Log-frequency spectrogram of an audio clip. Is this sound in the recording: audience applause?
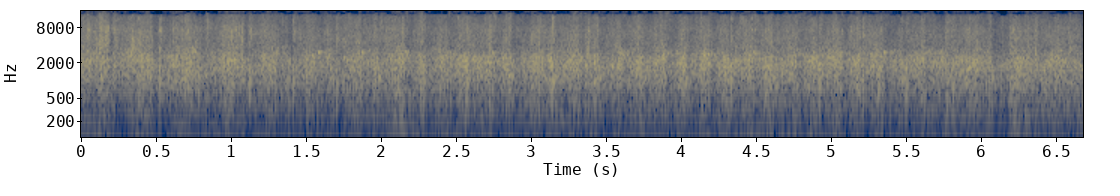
yes

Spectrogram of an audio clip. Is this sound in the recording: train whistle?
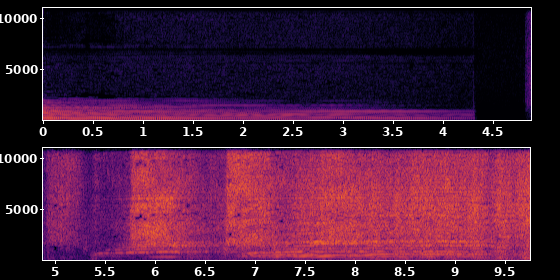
yes

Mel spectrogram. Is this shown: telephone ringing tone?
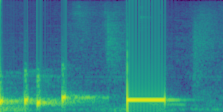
yes

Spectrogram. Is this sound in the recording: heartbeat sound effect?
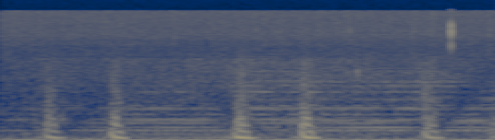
yes

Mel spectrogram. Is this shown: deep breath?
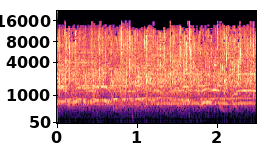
no

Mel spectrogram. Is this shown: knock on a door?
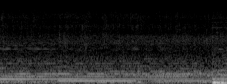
no

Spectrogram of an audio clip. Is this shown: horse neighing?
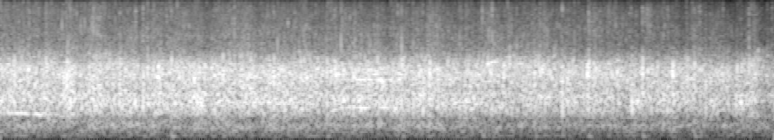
no

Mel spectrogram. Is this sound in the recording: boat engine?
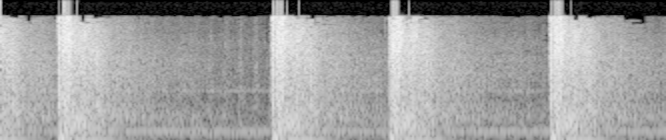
no

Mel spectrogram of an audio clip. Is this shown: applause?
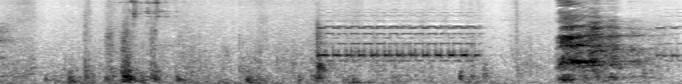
no

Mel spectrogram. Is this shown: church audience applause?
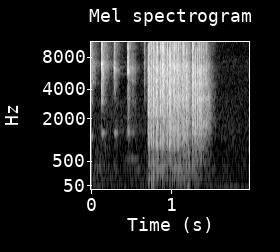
no

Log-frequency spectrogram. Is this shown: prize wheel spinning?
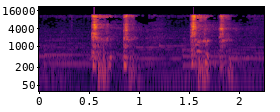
no

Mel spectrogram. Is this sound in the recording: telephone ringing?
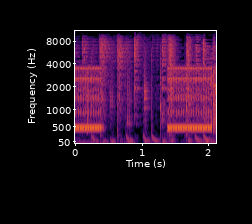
yes

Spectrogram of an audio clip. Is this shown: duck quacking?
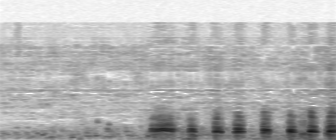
yes

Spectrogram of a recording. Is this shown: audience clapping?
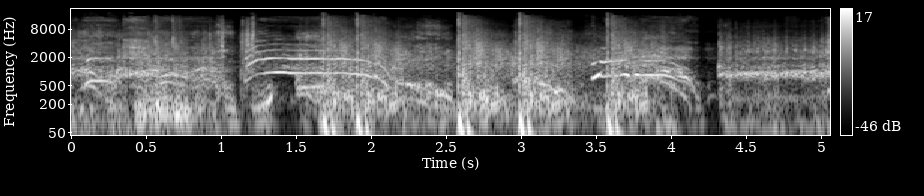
no

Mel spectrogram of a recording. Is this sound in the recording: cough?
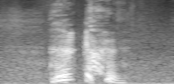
yes

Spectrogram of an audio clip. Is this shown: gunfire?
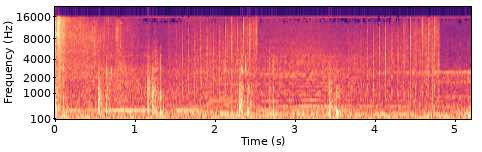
yes

